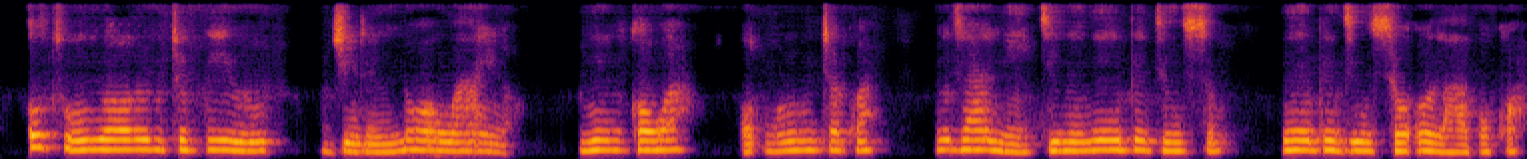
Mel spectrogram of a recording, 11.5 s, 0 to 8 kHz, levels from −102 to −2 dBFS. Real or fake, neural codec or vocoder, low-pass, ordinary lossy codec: fake; codec, 16 kHz, 1.1 kbps, Voila-Tokenizer; 7.2 kHz; none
